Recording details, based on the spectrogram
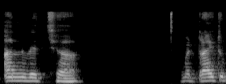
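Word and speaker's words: अन्विच्छ: But when it comes together, the cha kind of gets dropped and anviccha.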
